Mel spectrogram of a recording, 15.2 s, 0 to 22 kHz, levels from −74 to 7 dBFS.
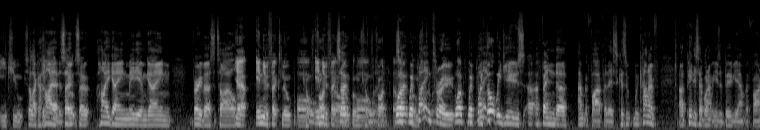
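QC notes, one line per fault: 6.28–9.80 s, doubled audio track. A second full-band copy of the sound runs about one second behind, at roughly the same level as the original. It carries no decay or room colour and cuts in and out abruptly. Likely a slower second capture path or an out-of-step edit.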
